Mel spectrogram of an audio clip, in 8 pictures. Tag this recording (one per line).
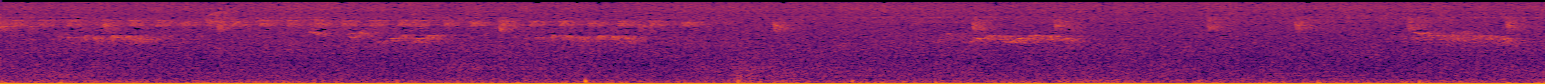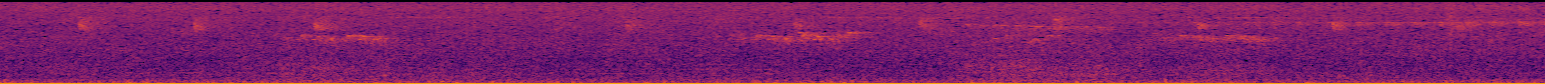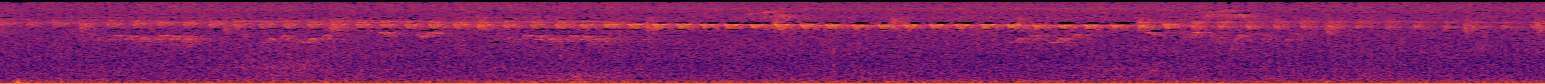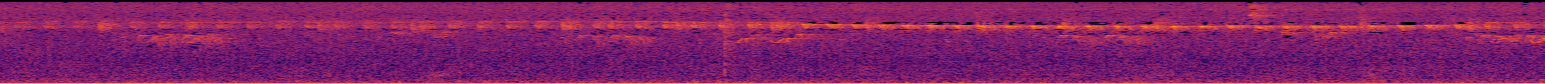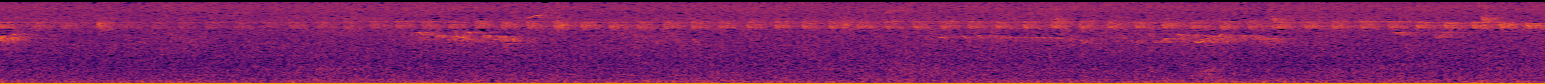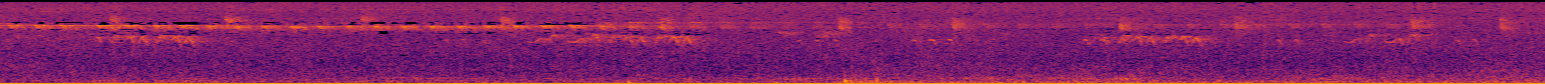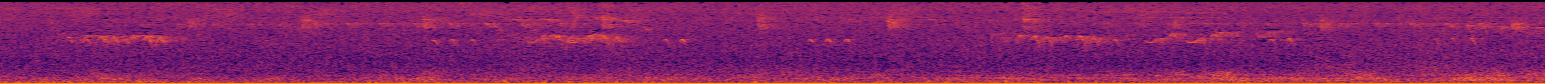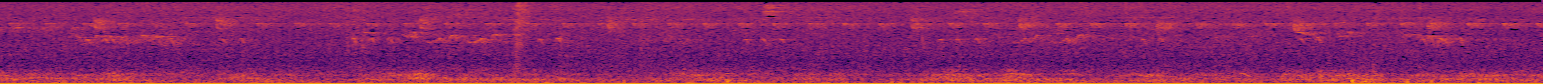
birds
field-recording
